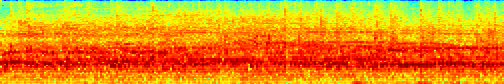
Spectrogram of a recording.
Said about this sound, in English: whenever you end a sentence with a movie title that he's in, the audience erupts like a volcano.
